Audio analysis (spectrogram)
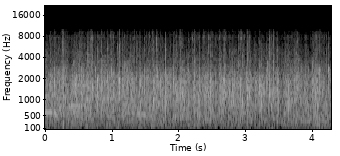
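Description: An arena crowd at a bowling world cup men's final breaks into sustained, dense applause, loud and steady throughout, with a commentator's voice faintly beneath.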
